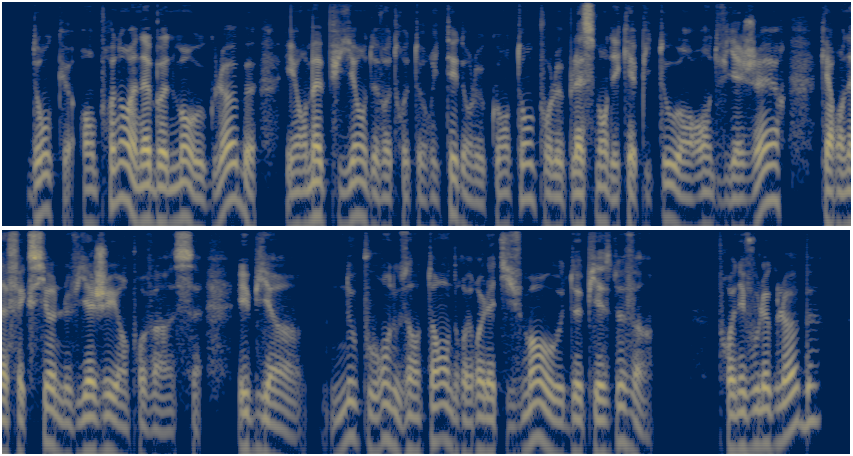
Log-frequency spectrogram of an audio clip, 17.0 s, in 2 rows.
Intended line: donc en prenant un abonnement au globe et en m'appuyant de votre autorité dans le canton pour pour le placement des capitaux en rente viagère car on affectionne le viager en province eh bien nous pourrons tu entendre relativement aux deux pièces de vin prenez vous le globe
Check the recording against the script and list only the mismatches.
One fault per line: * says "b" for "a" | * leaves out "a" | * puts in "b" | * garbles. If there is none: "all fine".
* leaves out "pour"
* says "nous" for "tu"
